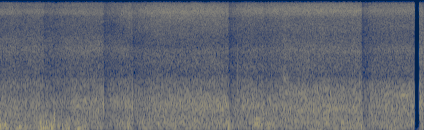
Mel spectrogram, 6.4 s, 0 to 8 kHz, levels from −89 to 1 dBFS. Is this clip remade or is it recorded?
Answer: recorded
